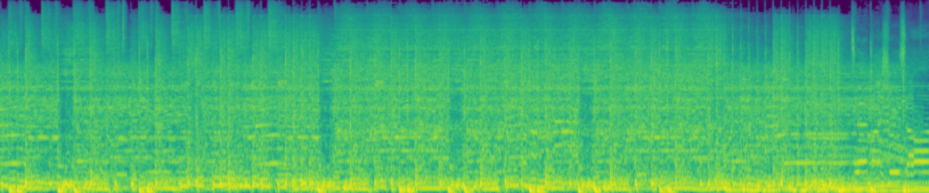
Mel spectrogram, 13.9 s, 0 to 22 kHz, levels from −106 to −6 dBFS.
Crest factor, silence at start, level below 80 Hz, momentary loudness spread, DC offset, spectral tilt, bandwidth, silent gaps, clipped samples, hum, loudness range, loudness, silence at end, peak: 10 dB; 0 s; -18 dBFS; 2 LU; under 0.1%; -4.5 dB/octave; over 20 kHz; none; under 0.1%; none; 1 LU; -11 LUFS; 0 s; 0 dBFS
